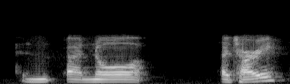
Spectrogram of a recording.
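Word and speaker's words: Noel Acciari: They also picked up Noel Achari.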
